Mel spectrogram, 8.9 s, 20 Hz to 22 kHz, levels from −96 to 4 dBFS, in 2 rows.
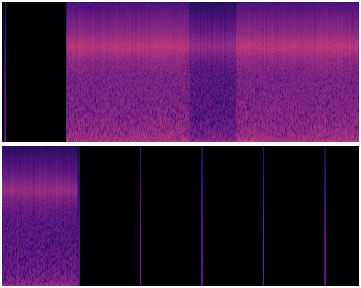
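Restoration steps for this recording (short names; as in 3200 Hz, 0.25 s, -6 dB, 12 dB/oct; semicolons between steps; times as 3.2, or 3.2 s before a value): de-click; inverse comb 0.951 s -8.5 dB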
